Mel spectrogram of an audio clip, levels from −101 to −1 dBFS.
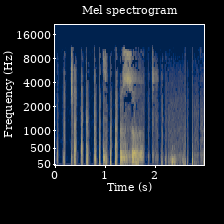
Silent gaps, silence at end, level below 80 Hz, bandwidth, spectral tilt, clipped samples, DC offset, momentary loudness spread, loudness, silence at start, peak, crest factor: none; 0.05 s; -54 dBFS; 11.5 kHz; -4 dB/octave; under 0.1%; under 0.1%; 17 LU; -31 LUFS; 0.15 s; -14 dBFS; 20 dB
